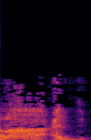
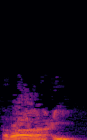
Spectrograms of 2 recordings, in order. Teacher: يقولون عجعجة قضاعة، يحولون الياء جيما مع العين · Shown in: first take · يقولون هذا راعج، يعني هذا راعي، هذا راعج خرج معج، أي معج يعني معي، هذا راعي خرج معي، فيقلبون الياء إلى جيم، فهذه عجعجة قضاعة.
